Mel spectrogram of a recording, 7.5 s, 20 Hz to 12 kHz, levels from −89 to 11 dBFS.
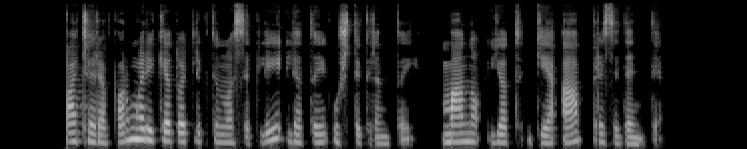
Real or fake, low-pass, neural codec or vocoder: real; 10.8 kHz; none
